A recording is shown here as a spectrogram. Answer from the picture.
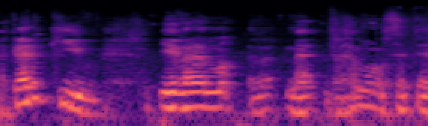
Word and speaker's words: Kharkiv: Non, à Kharkov. En ukrainien, c'est prononcé à Kharkiv.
